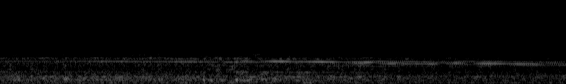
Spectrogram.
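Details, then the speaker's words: Chinese diesel heater (Silvo) powered down, blower running on to cool down since shutting off completely could break it: quiet, steady fan hum at one pitch, no combustion roar. "fob I want to make sure that it keeps blowing even as it's uh these diesel heaters you can't they don't stop on a dime something you realize about that they got to keep blowing uh if it were to shut down completely then um that that could break it"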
